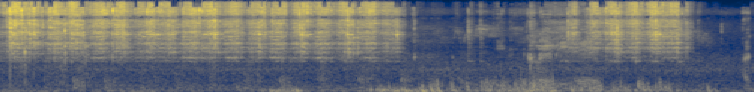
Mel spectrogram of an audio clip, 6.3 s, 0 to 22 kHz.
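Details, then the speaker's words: Removed catalytic converter from a 2005 R53 Mini Cooper S with lack of power and odd lift-off noise, shaken by hand outdoors in wind: loose irregular clattering as broken insides move freely. Catalytic converter internal rattle (loose substrate). "cat's not happy. Don't know how well I picked up the video because the wind and stuff. She's all loosey-goosey."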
